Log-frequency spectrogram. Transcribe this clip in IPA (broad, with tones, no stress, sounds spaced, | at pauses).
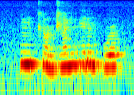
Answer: ĩ˦ t͡ʃ ɔ̃˧ d͡ʒ ã˦ ɲ i˦ ɾ ĩ˨ kʷ ə˦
